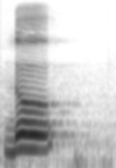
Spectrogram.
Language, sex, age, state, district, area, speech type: Dogri, male, 18-30, Jammu and Kashmir, Samba, rural, read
